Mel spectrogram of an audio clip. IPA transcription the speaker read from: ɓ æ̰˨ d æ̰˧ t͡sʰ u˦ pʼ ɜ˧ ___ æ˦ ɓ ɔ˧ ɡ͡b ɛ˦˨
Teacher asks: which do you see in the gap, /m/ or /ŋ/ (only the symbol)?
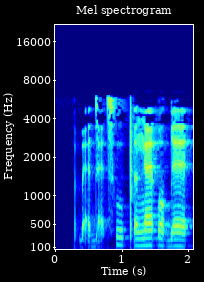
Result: ŋ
